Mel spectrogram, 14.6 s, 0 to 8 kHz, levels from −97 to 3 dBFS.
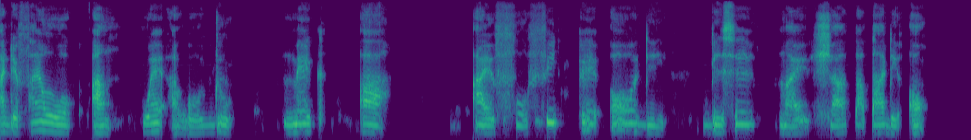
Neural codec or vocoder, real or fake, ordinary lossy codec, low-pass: codec, 16 kHz, 8 kbps, FunCodec, trained on LibriTTS, 25 frames a second; fake; none; none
